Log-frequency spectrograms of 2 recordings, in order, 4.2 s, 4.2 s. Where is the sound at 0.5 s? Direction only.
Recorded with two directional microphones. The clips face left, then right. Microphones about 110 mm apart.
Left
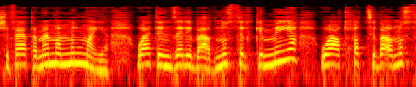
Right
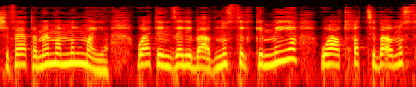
Centre (ahead or behind).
